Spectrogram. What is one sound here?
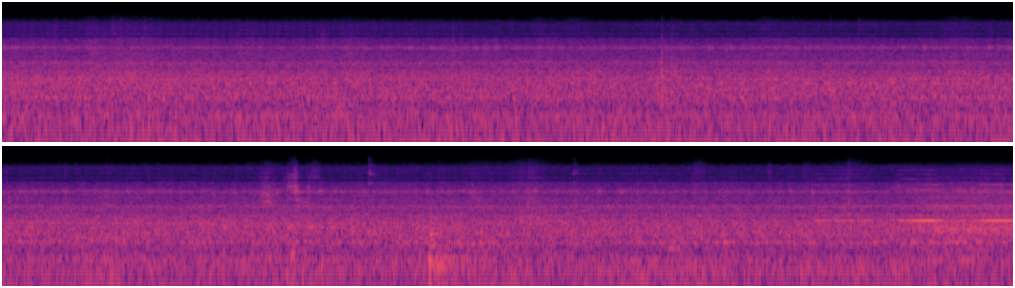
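A coach engine idles with a steady low rumble outdoors.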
